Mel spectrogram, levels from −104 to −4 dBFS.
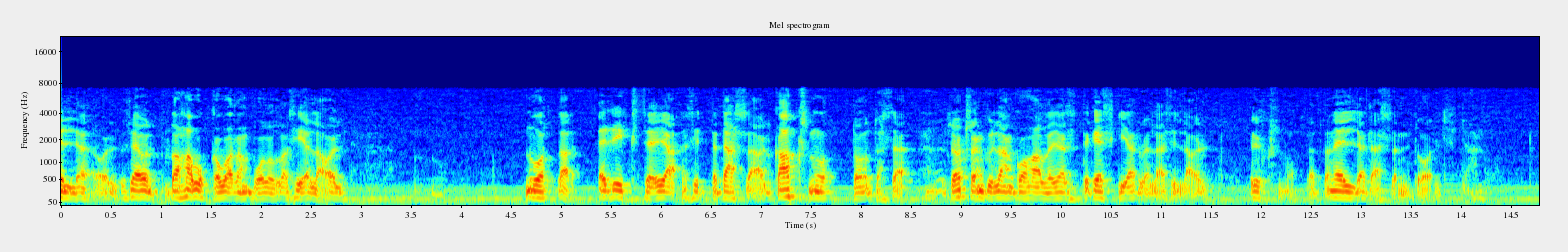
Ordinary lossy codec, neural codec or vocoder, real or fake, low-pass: none; codec, 16 kHz, 8 kbps, FreqCodec, larger model; fake; 7.2 kHz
